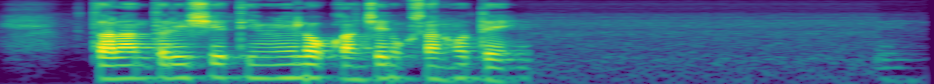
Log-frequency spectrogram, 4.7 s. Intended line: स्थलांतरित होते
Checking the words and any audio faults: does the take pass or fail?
fail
